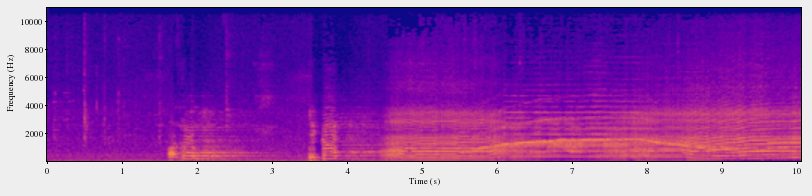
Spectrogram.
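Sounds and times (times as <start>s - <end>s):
outdoor hush: 0.0s - 5.2s.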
